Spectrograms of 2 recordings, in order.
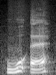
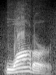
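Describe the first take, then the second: First: It is said in a nonstandard British accent. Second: It is said in a standard American accent. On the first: "not standard British pronunciation" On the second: "is standard American pronunciation"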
